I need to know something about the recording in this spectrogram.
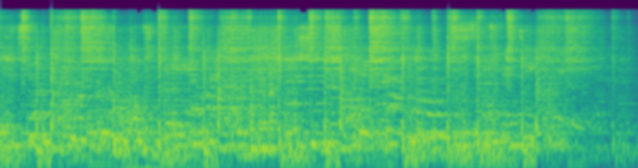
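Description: DW drum kit with Zildjian cymbals played fast and busy: a dense run of snare, tom and bass drum strokes mixed with cymbals, falling away near the end.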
